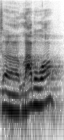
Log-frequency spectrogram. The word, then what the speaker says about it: Labois: Estevan was Cam Herdlicka and Melville was Clement Labois. Is that how you pronounce that? Yeah. Labois.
